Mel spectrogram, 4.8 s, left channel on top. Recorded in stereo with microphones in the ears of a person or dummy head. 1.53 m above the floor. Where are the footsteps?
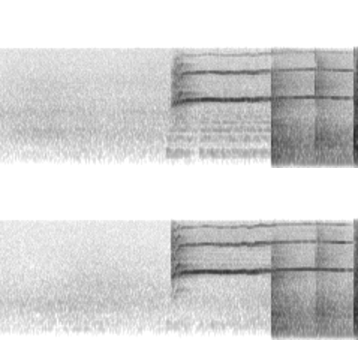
30° left (ahead or behind), 1.9 m; by 4.8 s 10° left (ahead or behind), 1.5 m.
